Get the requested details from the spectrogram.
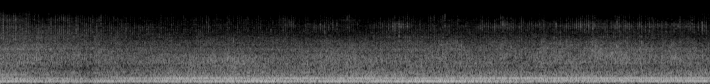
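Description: A second propeller plane's engine drones nearby, growing louder as the plane approaches.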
